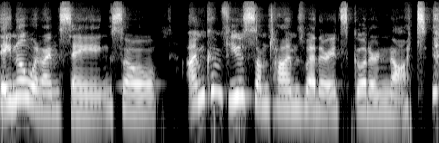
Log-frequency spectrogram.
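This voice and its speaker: Fairly high in pitch, a woman speaks with an Irish Midlands accent. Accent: Irish Midlands, flat. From Ireland, Offaly (Midlands). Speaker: English tutor. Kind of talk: casual chat. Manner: slow.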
